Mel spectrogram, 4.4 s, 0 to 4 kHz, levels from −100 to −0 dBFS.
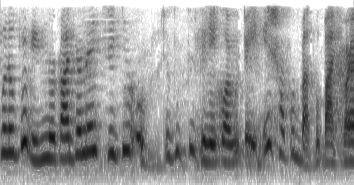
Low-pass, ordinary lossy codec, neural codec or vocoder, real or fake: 3.6 kHz; AAC, 16 kbps; autoencoder, 22.05 kHz, a latent of 192 numbers a frame, VITS, trained on one speaker; fake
